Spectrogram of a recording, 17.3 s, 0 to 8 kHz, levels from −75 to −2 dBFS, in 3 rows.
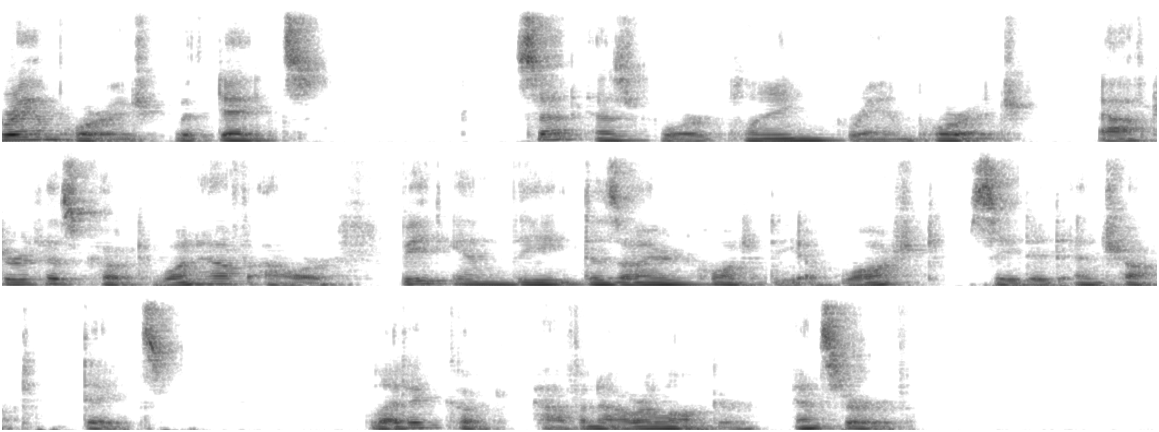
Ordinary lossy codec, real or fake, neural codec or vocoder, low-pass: Opus, 64 kbps; real; none; 7.2 kHz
